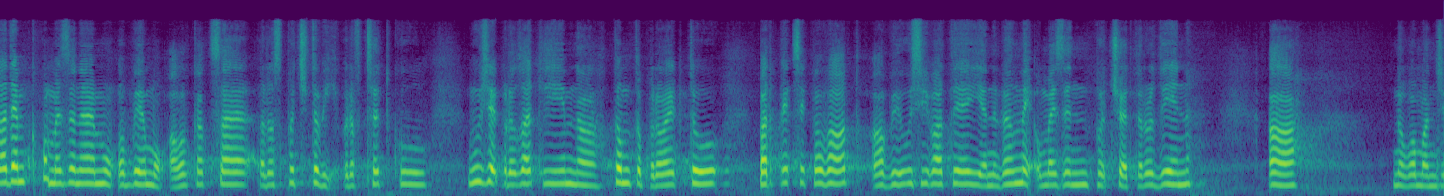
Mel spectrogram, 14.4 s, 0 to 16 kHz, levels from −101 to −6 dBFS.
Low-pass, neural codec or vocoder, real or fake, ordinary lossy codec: 10.8 kHz; codec, 16 kHz in and 24 kHz out, 0.9 kbps, LongCat-Audio-Codec, four codebook decoder; fake; AAC, 48 kbps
